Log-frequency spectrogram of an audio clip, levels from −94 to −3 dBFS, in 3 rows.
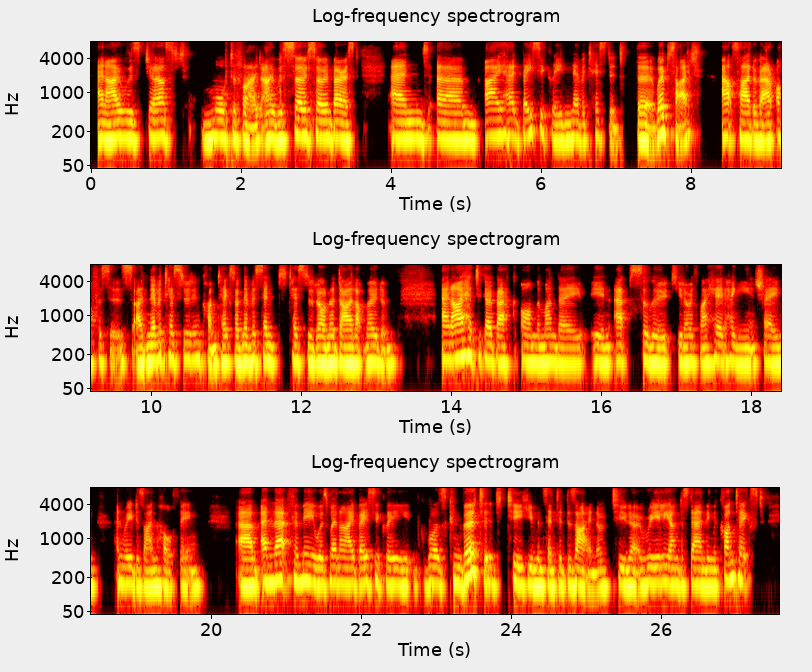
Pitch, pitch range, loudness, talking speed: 150 Hz, 140-160 Hz, -26 LUFS, 185 wpm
